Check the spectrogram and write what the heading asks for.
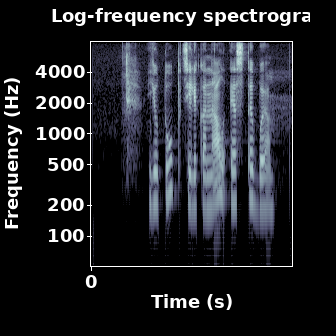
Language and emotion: Russian, neutral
